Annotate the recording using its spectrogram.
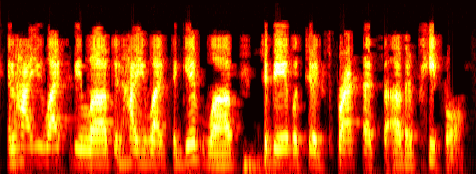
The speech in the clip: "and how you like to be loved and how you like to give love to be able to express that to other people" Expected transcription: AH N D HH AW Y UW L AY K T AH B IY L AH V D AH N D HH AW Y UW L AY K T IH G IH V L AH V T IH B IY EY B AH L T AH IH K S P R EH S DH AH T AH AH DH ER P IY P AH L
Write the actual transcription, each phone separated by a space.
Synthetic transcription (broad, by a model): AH N HH AW Y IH L AY K T AH B IY L AH V D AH N HH AW Y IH L AY K T IH G IH V L AH V T IH B IY EY B L T IH K S P R EH S DH AH T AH AH DH ER P IY P L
